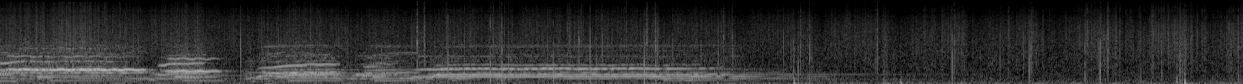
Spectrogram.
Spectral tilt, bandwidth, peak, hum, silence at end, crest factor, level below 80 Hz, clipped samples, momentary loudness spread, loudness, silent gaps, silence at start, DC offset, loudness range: -3.5 dB/octave; over 20 kHz; -12 dBFS; none; 0 s; 20 dB; -52 dBFS; under 0.1%; 16 LU; -30 LUFS; none; 0 s; under 0.1%; 13 LU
